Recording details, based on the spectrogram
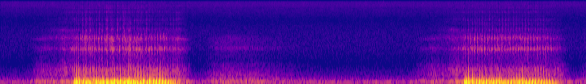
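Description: Two deep, rumbling snores about four seconds apart, each with a faint whistle; ordinary snoring.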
